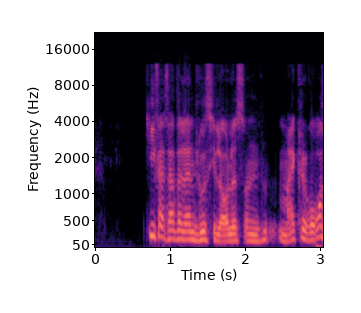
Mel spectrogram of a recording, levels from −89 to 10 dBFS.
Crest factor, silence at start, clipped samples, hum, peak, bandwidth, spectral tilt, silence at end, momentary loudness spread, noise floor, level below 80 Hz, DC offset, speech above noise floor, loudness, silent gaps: 12 dB; 0.7 s; under 0.1%; none; -6 dBFS; 12.5 kHz; -6.5 dB/octave; 0 s; 6 LU; -71 dBFS; -60 dBFS; under 0.1%; 53 dB; -19 LUFS; none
